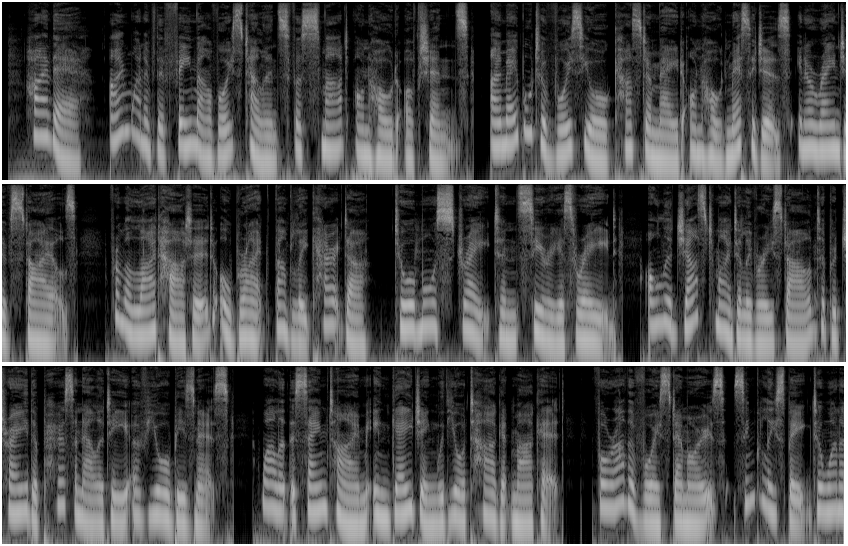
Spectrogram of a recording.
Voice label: FEMALE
